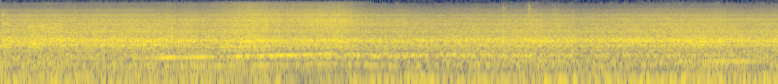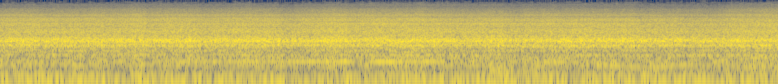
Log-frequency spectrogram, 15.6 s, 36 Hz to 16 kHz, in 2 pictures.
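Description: BMW 135i's turbocharged straight-six with a Performance exhaust, pulling through a road tunnel and heard from inside the cabin over steady, loud road noise. The engine note rises in pitch a couple of seconds in, then holds fairly steady.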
